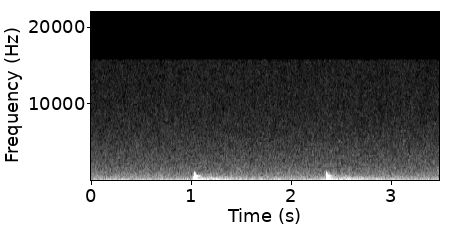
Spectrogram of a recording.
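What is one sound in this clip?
A short menu click sounds a few times.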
